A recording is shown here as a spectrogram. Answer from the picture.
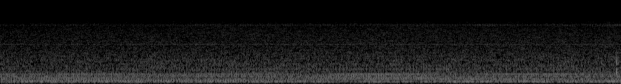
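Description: Steady low hum with a faint hiss and a thin high whine, unchanging throughout, with no distinct events.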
